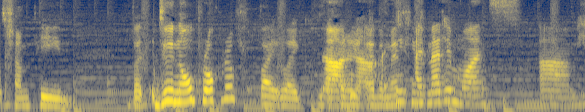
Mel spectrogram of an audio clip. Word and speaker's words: Prokhorov: Prokhorov.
